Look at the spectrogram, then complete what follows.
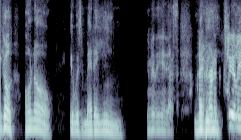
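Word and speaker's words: Medellín: last name oh alex you've mispronounced that with the two elves it's not lin exactly correct have you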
